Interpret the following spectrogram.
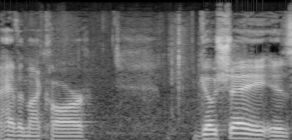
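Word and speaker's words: Gauthier: And she pronounces it gocha.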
